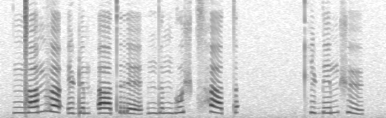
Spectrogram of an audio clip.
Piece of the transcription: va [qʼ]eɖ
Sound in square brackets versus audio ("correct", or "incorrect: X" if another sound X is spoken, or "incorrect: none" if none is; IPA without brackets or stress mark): incorrect: ʔ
